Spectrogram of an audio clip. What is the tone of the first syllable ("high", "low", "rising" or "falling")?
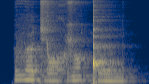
high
